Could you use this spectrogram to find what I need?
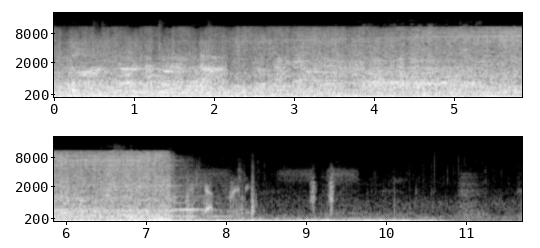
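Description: Explosions roar and rumble loudly.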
